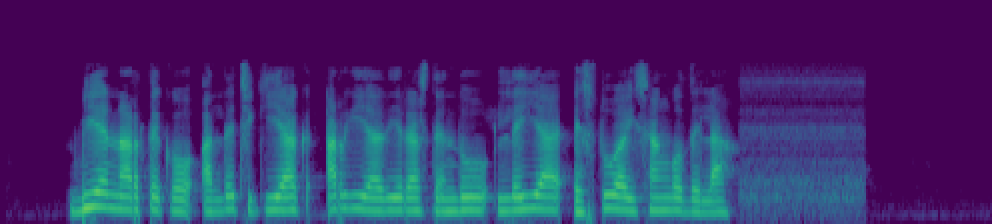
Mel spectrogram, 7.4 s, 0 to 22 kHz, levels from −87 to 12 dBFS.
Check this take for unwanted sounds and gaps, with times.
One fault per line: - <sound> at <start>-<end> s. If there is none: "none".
none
